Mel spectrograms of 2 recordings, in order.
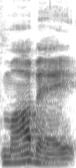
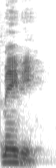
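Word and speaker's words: Mabe: the the the brand she's talking about it's mob a in spanish and it's m-a-b-e when you pronounce it out it's maybe is it gonna work yeah maybe actually mobby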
